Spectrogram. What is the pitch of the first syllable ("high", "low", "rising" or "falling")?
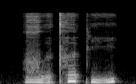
low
